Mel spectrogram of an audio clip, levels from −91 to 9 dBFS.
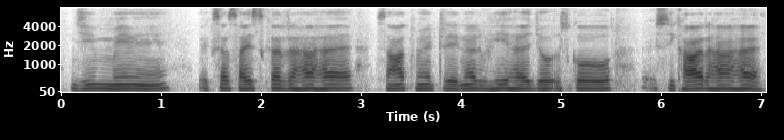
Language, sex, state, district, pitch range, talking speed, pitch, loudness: Hindi, male, Chhattisgarh, Kabirdham, 135-140 Hz, 135 wpm, 135 Hz, -19 LUFS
